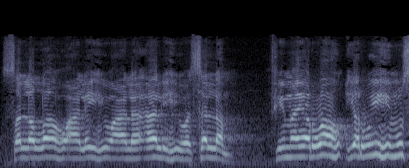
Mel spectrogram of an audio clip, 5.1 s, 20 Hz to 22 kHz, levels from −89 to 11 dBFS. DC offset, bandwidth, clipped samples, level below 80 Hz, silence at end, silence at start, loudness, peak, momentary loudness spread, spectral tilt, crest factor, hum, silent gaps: under 0.1%; 11 kHz; under 0.1%; -68 dBFS; 0 s; 0.05 s; -24 LUFS; -12 dBFS; 7 LU; -3.5 dB/octave; 12 dB; 50 Hz at -60 dBFS; none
